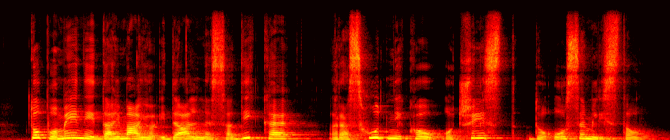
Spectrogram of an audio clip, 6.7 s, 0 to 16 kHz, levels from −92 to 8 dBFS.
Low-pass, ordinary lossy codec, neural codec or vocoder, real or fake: 14.4 kHz; none; none; real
